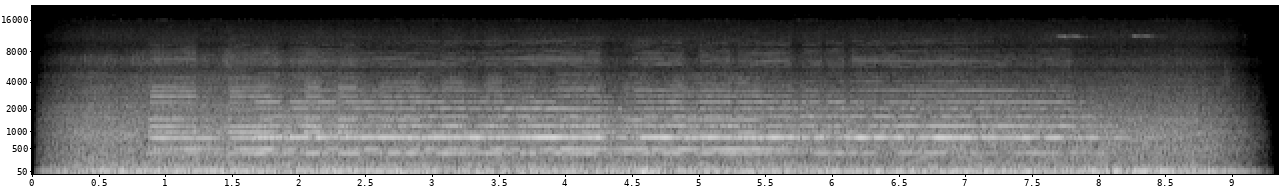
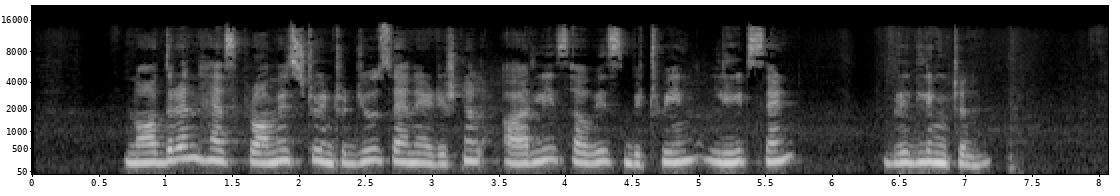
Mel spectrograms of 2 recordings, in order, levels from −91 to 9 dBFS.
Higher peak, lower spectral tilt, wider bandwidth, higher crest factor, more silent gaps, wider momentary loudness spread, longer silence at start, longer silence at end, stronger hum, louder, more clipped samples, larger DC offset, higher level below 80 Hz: first, 0 dBFS vs -8 dBFS; about the same, -6 dB/octave vs -5 dB/octave; second, 12 kHz vs 14.5 kHz; about the same, 16 dB vs 14 dB; neither; first, 10 LU vs 7 LU; second, 0.05 s vs 0.7 s; second, 0.15 s vs 0.7 s; neither; first, -17 LUFS vs -21 LUFS; neither; neither; first, -22 dBFS vs -62 dBFS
